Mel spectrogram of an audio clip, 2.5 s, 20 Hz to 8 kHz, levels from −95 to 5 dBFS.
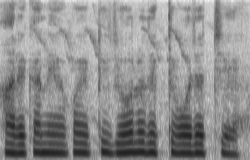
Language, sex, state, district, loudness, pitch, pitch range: Bengali, male, Assam, Hailakandi, -14 LUFS, 170 Hz, 165-175 Hz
